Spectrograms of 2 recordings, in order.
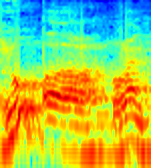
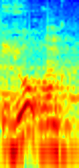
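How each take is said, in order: First: You are is said as two full words. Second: You are is contracted into one syllable. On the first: "Normalement c'est" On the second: "c'est la forme contractée on utilise"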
